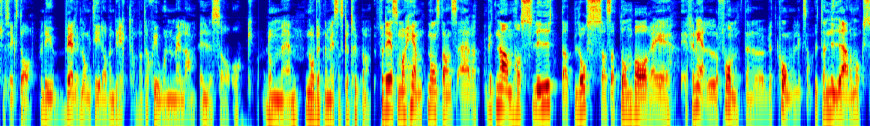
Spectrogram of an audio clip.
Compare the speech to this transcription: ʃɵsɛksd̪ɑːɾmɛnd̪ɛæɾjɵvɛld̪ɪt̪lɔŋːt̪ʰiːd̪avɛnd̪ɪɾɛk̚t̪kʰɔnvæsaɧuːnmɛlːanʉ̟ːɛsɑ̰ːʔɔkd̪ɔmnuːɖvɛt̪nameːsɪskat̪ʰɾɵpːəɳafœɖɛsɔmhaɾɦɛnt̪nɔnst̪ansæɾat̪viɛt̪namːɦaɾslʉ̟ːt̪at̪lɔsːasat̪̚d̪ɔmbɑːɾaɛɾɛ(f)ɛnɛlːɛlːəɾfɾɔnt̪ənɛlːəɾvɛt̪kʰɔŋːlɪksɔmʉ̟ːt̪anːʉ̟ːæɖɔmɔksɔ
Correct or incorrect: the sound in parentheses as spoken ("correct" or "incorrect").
correct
